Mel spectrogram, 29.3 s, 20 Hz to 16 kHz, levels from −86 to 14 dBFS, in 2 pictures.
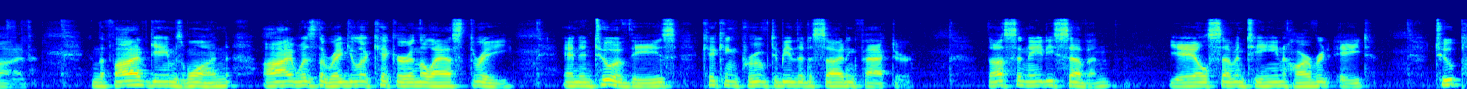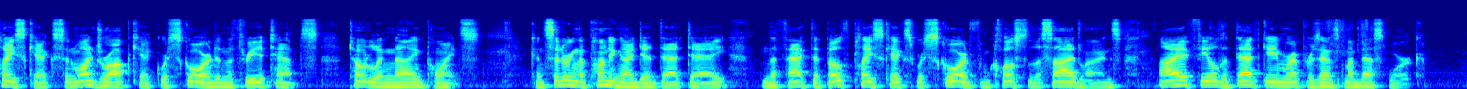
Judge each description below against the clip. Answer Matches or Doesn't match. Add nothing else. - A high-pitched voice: Doesn't match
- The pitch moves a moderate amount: Doesn't match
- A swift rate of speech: Doesn't match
